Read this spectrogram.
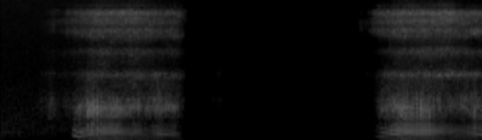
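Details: Two loud, rough, buzzing snores separated by a silent gap; ordinary snoring.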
